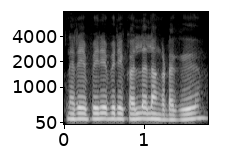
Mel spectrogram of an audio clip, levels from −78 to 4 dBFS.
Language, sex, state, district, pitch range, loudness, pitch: Tamil, male, Tamil Nadu, Kanyakumari, 140-150 Hz, -12 LUFS, 145 Hz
